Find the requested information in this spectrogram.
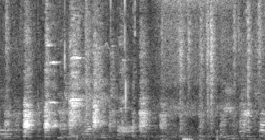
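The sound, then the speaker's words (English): A dog pants heavily, with rapid, rhythmic, breathy huffs that continue steadily throughout, faint and low in level. “Some very heavy breathing out of Onyx here, bud.”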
